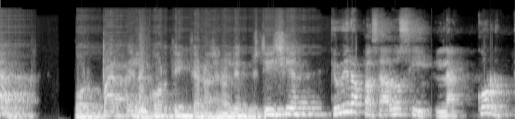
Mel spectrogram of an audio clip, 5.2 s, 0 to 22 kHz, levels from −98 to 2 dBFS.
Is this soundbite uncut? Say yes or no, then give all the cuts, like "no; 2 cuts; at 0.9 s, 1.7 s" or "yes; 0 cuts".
no; 2 cuts; at 3.2 s, 4.3 s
